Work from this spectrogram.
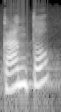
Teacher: En el canto, la sílaba tónica es can. La vocal tónica, la en el canto, la sílaba tónica de cantó es to y la vocal tónica es la o.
